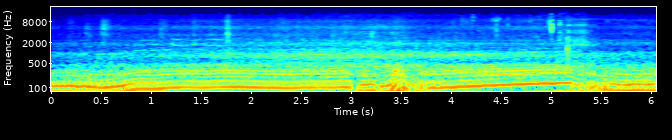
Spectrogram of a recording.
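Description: Suzuki Hayabusa's inline-four engine through a Yoshimura R-77 exhaust, pulling in gear with the pitch rising, a brief dip about three seconds in as it shifts, then rising again before easing off near the end.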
